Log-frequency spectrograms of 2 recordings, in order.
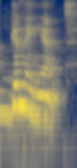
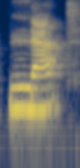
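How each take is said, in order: First: The word starts with a hard G sound. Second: The word starts with a plain N sound. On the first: The speaker calls it wrong. "It's not gnant" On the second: The speaker calls it right. "So this is the word gnat"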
